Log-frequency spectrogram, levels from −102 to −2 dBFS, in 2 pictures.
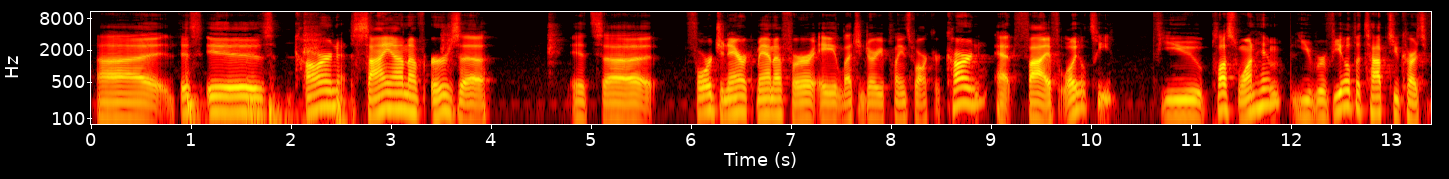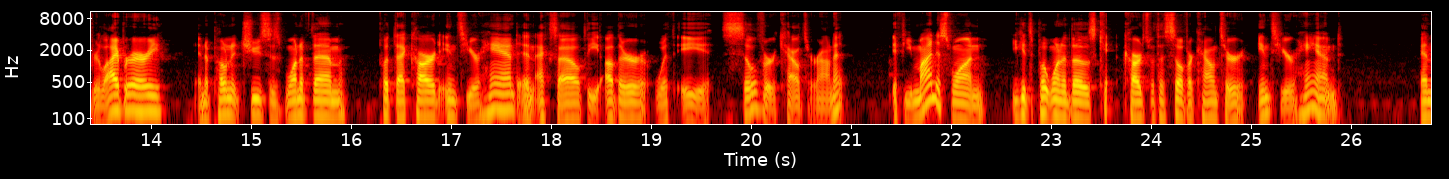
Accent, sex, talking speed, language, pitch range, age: American, male, 170 wpm, English, 105-130 Hz, 30-49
